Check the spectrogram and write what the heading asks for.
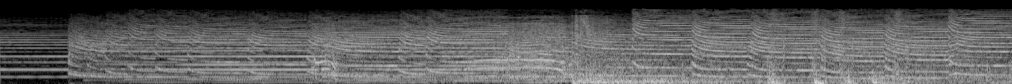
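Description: Repeated air horn sound-effect blasts layered over music, each blast dipping in pitch as it starts. A heavy bass beat comes in about six seconds in and the blasts keep coming over it.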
